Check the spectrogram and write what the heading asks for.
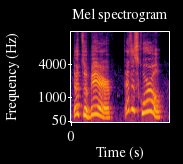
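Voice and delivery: loud, high rival claims; shouted argument. A narrator's reading. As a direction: insist loudly like squabbling animals. The others shout rival answers.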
